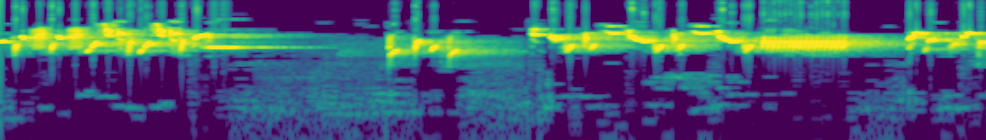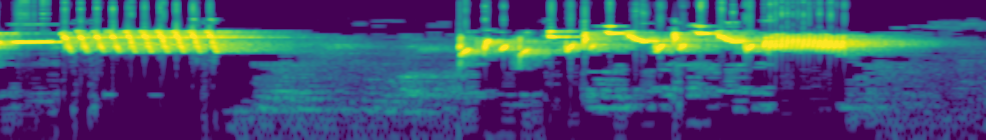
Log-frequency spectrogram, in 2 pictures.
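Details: European goldfinch from Settat, Morocco, hailed as a king of chain singing: several long phrases of sweet, high twittering, buzzy trills and quick rattles, with short breaks between bursts.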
